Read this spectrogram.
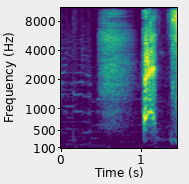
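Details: A VTuber's sneeze: soft and high-pitched, a quick breathy intake, then a sharp burst, with the start of a second burst at the end.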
